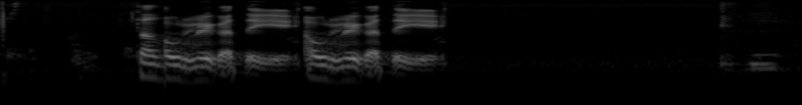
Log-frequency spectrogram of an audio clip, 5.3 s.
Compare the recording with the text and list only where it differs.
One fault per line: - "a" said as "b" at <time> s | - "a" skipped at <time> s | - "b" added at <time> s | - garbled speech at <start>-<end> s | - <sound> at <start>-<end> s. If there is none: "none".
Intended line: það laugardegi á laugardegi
none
